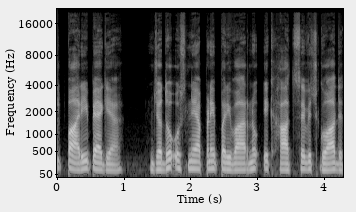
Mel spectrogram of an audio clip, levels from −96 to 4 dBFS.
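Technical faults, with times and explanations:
No technical faults are present in this speech recording.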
